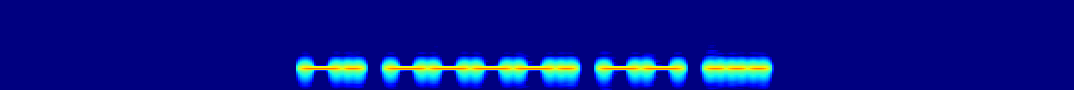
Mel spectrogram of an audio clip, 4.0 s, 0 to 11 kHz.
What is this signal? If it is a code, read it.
Morse code, heard as a keyed tone, about 30 wpm, 700 Hz. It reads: N9MS
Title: K1USN SST QSO Practice - 30wpm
